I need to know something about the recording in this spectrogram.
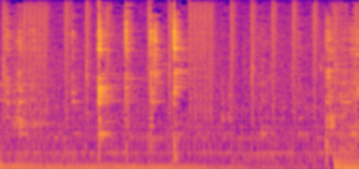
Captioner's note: tap, tap; tap, tap, tap, tap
